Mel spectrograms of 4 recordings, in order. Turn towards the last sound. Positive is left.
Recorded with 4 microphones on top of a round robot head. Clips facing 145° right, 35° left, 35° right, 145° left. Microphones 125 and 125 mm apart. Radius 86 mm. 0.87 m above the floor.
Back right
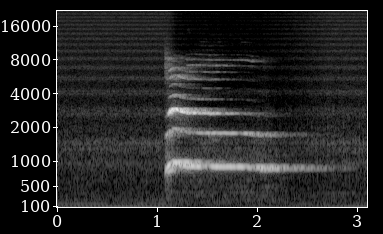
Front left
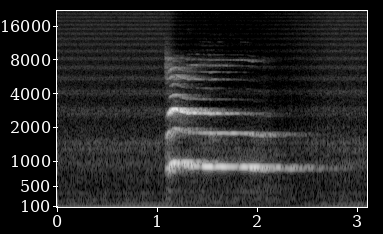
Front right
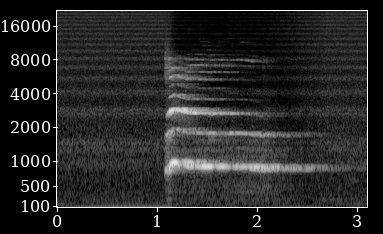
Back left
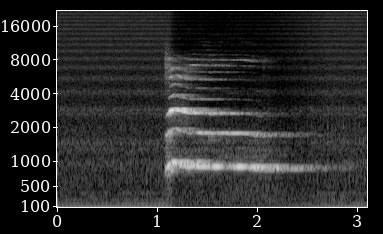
turn(degrees=-145)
